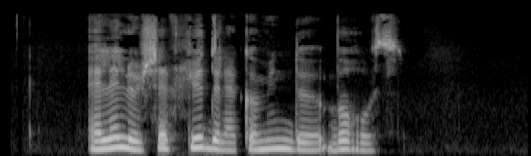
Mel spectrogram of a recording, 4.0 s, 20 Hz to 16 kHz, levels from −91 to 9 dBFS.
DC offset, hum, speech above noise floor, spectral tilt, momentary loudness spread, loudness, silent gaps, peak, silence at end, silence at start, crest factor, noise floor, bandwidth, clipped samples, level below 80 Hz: under 0.1%; none; 51 dB; -5 dB/octave; 9 LU; -21 LUFS; none; -6 dBFS; 1 s; 0.65 s; 18 dB; -72 dBFS; 11.5 kHz; under 0.1%; -70 dBFS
